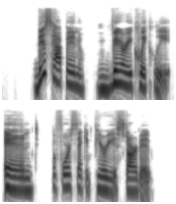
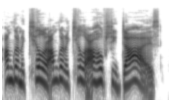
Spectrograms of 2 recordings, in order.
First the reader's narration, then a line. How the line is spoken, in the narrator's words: Tisa's still in the hallway yelling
